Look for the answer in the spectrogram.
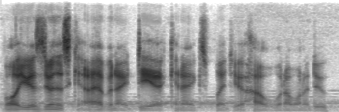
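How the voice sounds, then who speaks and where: Very bright, sharp low-voiced man. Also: steady tone, racing, vocal fry, soft background music. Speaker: tabletop game player. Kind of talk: casual chat.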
